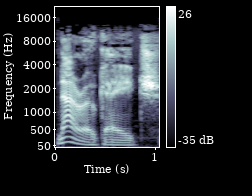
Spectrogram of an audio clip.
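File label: "narrow gauge", British English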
